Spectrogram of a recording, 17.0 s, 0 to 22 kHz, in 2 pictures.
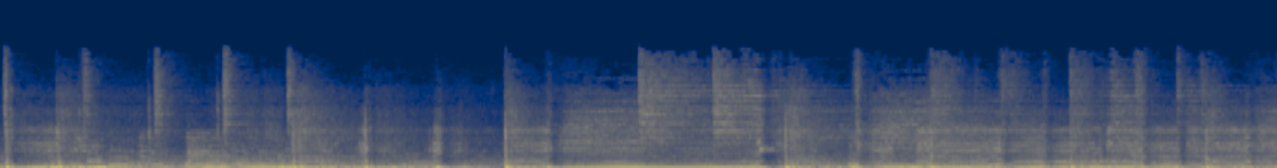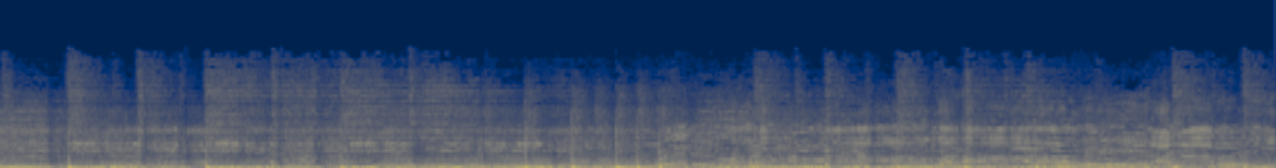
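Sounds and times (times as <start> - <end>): drum kit beat: 0.0 - 17.0
electric guitars: 0.0 - 17.0.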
